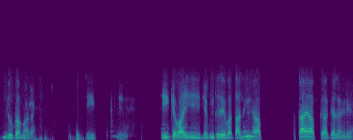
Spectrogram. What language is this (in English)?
Hindi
